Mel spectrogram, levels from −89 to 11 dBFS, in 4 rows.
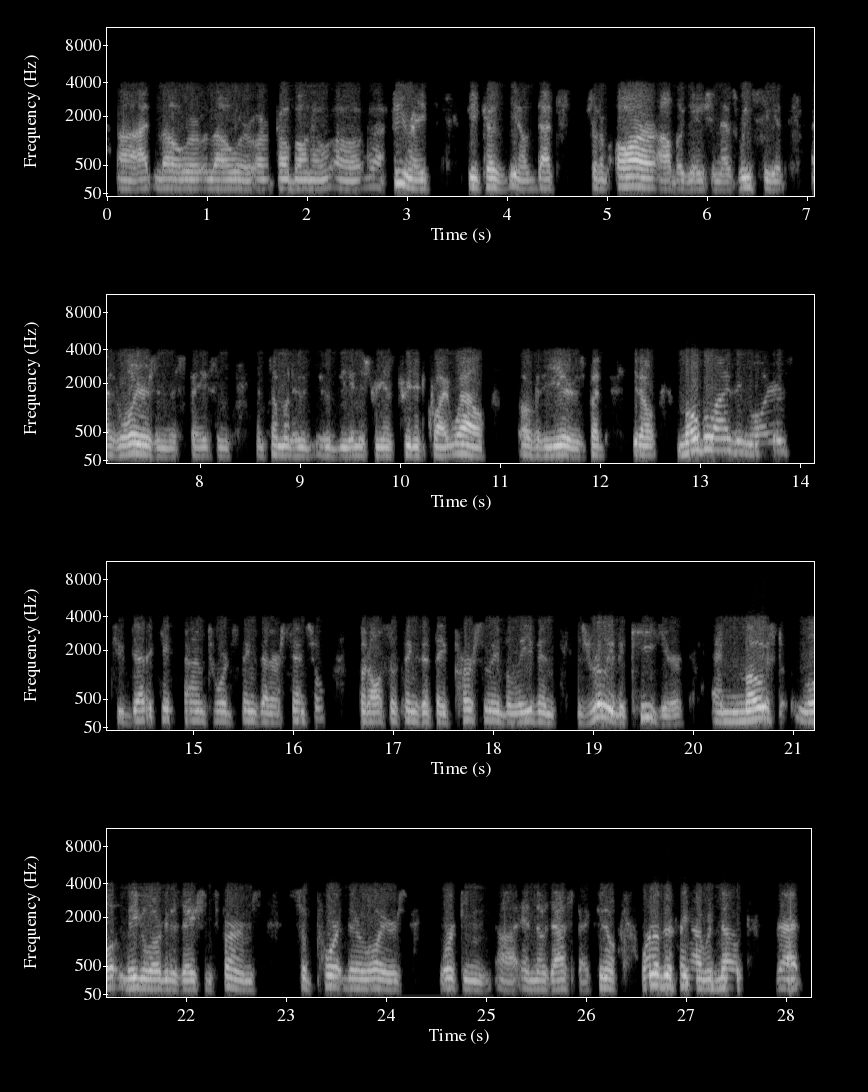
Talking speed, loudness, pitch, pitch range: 195 wpm, -22 LUFS, 135 Hz, 125-150 Hz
